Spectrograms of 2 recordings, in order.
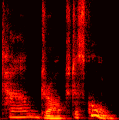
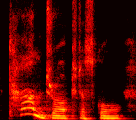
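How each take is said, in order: First: The word school carries the main stress. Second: The word Tom carries the main stress. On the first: The destination was the school. "학교를 강조하고 싶어요" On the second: This person went, not someone else. "John이 아니라"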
